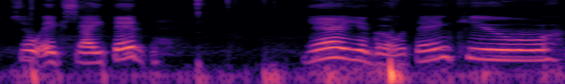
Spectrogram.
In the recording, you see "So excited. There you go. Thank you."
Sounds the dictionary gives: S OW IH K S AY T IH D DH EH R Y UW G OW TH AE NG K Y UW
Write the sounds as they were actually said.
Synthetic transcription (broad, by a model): S OW IH K S AY T IH D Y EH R Y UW G OW T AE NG K Y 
